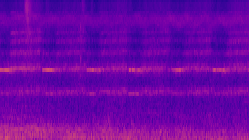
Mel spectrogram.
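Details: A cicada (tonggeret) sings on a Thursday late afternoon in a village, a steady, high, ringing drone that swells in soft pulses about once a second; its song is taken to mark that evening has come.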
